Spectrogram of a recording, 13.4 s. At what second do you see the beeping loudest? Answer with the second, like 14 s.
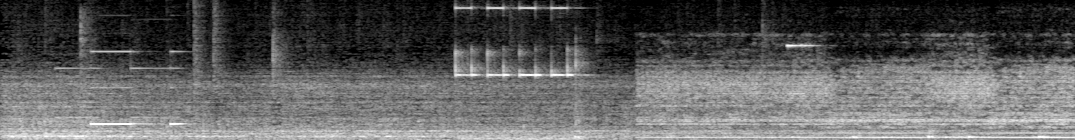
1 s.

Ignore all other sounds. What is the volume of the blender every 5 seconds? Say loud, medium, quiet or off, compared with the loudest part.
off, loud, loud.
